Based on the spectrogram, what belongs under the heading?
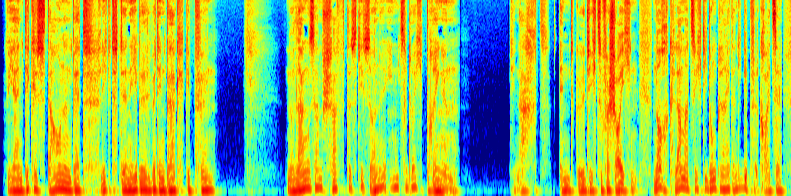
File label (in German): Schauspiel Variabel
